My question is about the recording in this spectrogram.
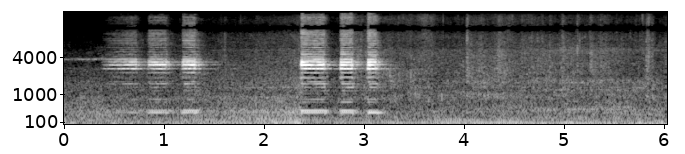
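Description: A vehicle horn honking in two quick sets of three short toots on one steady pitch, about a second and a half apart, over a low background hum.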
